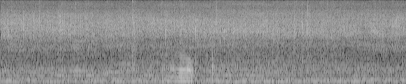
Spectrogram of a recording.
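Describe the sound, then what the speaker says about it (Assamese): Fiddlehead fern (dhekia) sizzles as it fries in a pan over low heat, a steady hiss with brief stirring clatter partway through, close up, while a voice speaks a word. "আকৌ কম জুইত ভাজি থাকিম, নহ'লে বিজল লাগি যায়।"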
